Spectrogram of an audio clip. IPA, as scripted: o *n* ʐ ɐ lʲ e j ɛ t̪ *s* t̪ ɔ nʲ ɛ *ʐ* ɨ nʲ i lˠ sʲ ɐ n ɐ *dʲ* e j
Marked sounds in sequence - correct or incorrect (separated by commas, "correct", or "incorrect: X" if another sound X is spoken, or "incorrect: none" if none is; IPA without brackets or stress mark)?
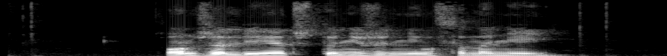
correct, incorrect: ʂ, correct, incorrect: nʲ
